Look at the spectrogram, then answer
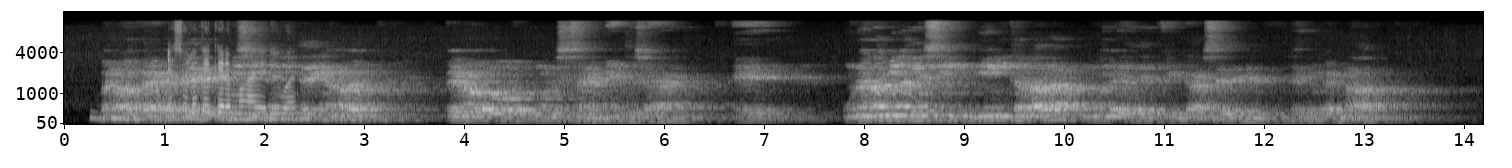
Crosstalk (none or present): present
